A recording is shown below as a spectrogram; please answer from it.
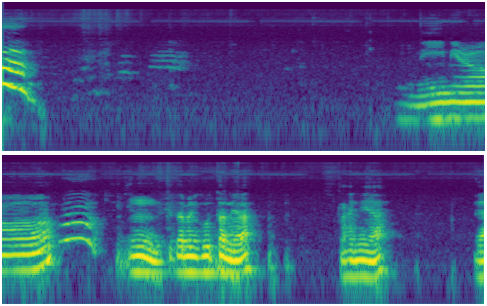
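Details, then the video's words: Two baby monkeys, Moni and Mino, eager for their morning milk indoors. After soft Indonesian talk, a long rising and falling wail leads into a run of quick wavering cries, then one more short cry. "it's time to drink morning milk, baby monkeys Moni and Mino are very excited"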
